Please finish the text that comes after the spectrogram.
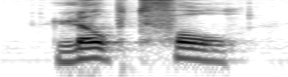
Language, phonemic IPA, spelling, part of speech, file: Dutch, /ˈlopt ˈvɔl/, loopt vol, verb, Nl-loopt vol.ogg
- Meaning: inflection of vollopen: 1. second/third-person singular present indicative 2. plural imperative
